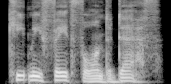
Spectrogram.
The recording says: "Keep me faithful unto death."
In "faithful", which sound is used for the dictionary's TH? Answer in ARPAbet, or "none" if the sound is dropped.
TH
